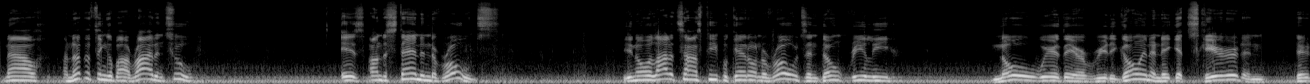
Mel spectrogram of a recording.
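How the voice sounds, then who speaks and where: A man chatting casually to viewers while riding his motorcycle, laughing often and stretching out his stresses. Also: fairly high pitch. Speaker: motorcycle vlogger. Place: on a motorcycle in traffic outdoors. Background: faint traffic and wind noise.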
